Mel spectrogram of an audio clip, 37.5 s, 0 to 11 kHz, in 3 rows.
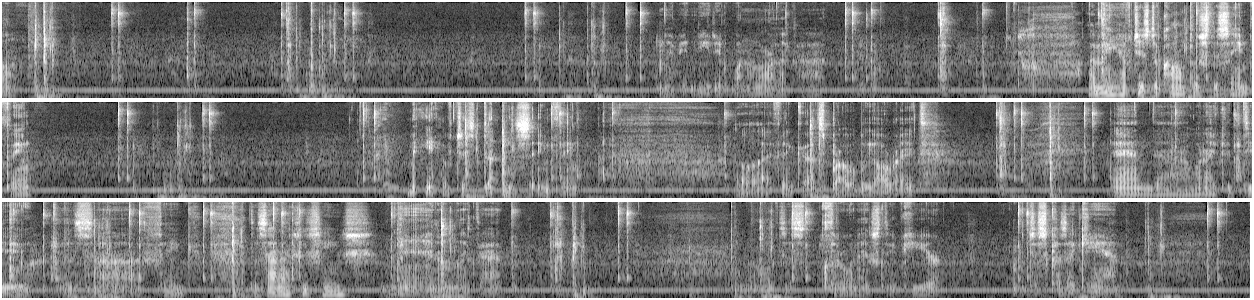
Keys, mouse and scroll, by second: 0.4 ctrl+Tab, 3.1 ctrl+r, 5.9 ctrl+r, 8.7-10.5 middle drag, 10.6 middle click, 11.7 ctrl+r, 14.2 ctrl+r, 17.1 a, 17.5 Tab, 18.4 middle click, 20.6 a, 20.8 middle click, 21.0 middle click, 21.5 middle click, 22.6 right click, 22.9 Tab, 24.2 middle click, 25.9 ctrl+r, 27.3 Tab, 29.4 ctrl+z, 30.7 Tab, 32.5 ctrl+r, 36.4 ctrl+r.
